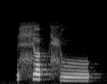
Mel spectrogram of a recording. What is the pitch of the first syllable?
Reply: high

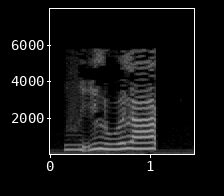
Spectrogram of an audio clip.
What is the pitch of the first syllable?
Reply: rising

